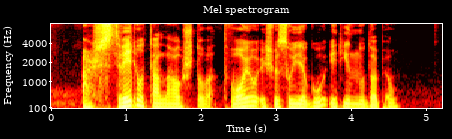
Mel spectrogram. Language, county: Lithuanian, Panevėžys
